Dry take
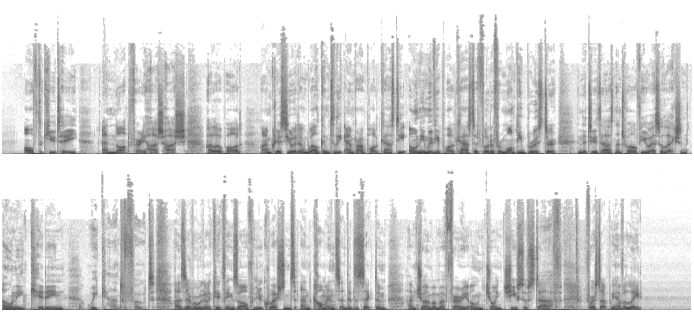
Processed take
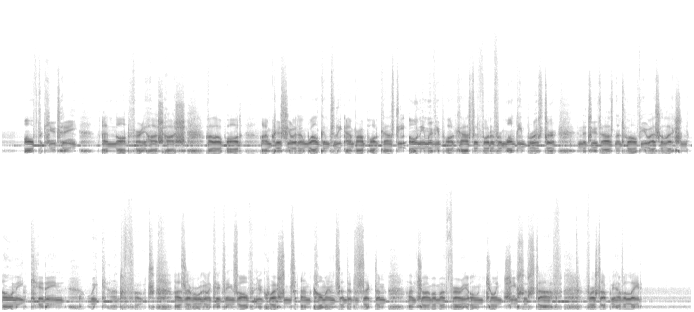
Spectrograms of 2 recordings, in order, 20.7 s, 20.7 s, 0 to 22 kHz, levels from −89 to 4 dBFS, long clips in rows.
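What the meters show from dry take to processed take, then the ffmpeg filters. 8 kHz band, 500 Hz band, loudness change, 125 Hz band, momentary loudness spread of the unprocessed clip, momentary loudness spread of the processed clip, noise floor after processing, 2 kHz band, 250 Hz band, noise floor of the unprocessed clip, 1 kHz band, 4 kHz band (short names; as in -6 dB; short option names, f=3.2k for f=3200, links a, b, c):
-25.0 dB, -12.5 dB, -10.5 dB, under -40 dB, 6 LU, 7 LU, -66 dBFS, -0.5 dB, -31.5 dB, -48 dBFS, -8.5 dB, -15.5 dB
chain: -filter_complex "[0:a]aeval=exprs='val(0)*sin(2*PI*1300*n/s)':c=same,asplit=3[a][b][c];[a]bandpass=f=530:t=q:w=8,volume=0dB[d];[b]bandpass=f=1.84k:t=q:w=8,volume=-6dB[e];[c]bandpass=f=2.48k:t=q:w=8,volume=-9dB[f];[d][e][f]amix=inputs=3:normalize=0,volume=5.5dB"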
